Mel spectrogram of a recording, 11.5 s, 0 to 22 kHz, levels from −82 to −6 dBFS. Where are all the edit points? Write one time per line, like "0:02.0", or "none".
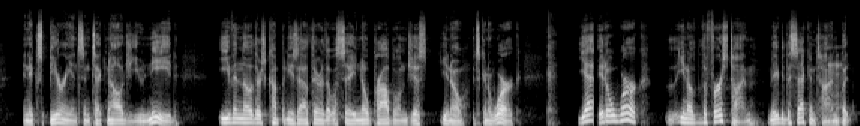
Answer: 0:06.3
0:07.9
